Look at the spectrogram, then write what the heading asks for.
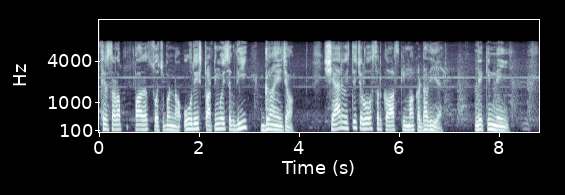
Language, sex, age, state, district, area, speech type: Dogri, male, 18-30, Jammu and Kashmir, Samba, rural, spontaneous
